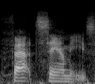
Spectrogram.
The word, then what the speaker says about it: Phat Sammy's: relatively well-known tiki bar called fat samies and that's spelled pH a t and then samies s mm y apostrophe s so um planning on trying to get a table over at fat Samy like either Wednesday or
